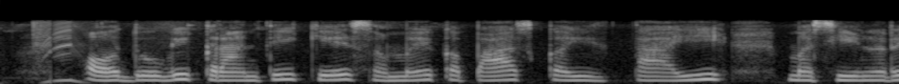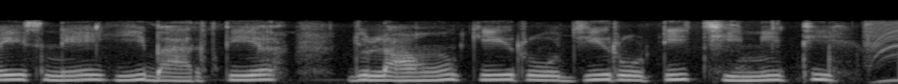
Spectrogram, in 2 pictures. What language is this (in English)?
Hindi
